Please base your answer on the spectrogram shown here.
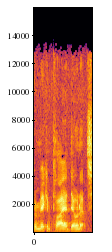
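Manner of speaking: ordinary delivery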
